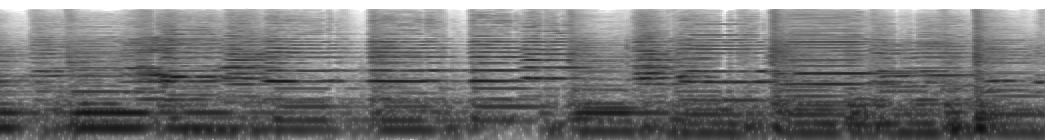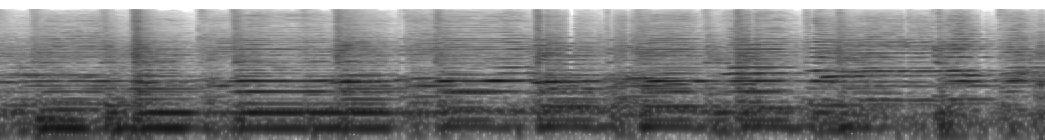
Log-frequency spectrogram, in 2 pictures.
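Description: Blues harmonica played live over electric guitar accompaniment: the harp holds long chords and runs melody notes while the guitar picks and strums a rhythm.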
